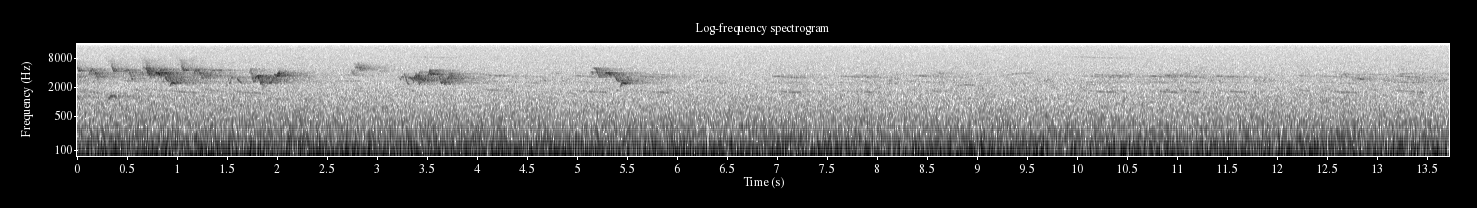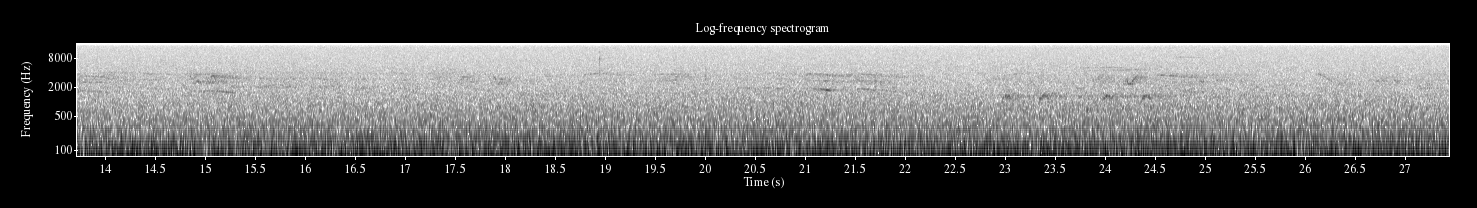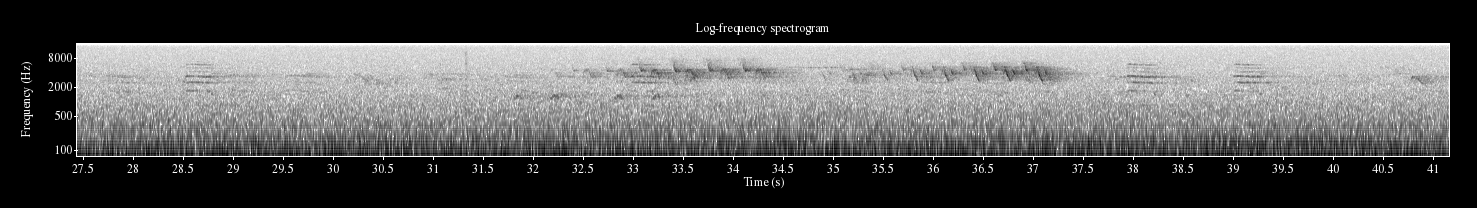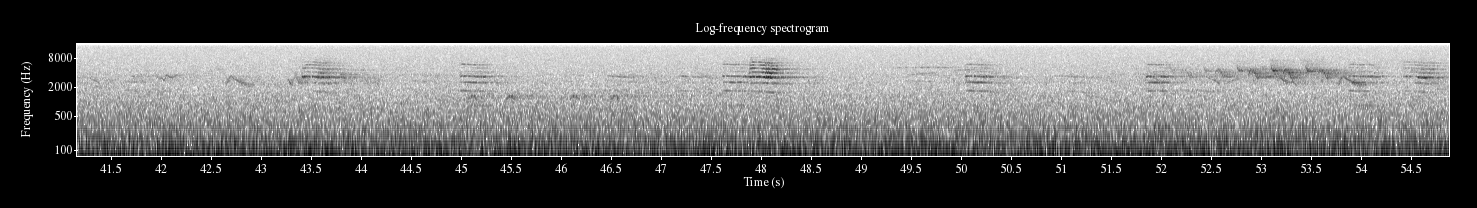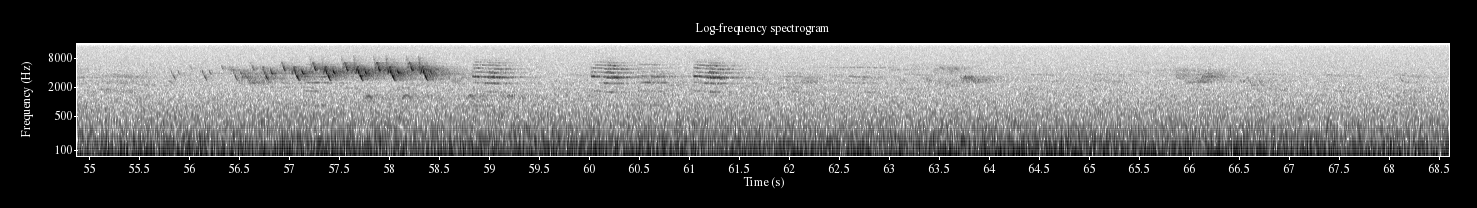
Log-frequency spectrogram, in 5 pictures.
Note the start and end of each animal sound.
[0.00, 0.59] American Crow (Corvus brachyrhynchos)
[0.00, 1.42] Ovenbird (Seiurus aurocapilla)
[0.00, 5.68] Red-eyed Vireo (Vireo olivaceus)
[0.00, 6.23] Blue Jay (Cyanocitta cristata)
[6.92, 29.97] Blue Jay (Cyanocitta cristata)
[22.86, 24.99] American Crow (Corvus brachyrhynchos)
[31.01, 33.42] Blue Jay (Cyanocitta cristata)
[31.62, 33.47] American Crow (Corvus brachyrhynchos)
[32.00, 34.50] Ovenbird (Seiurus aurocapilla)
[34.40, 35.64] Black-throated Green Warbler (Setophaga virens)
[34.78, 37.38] Ovenbird (Seiurus aurocapilla)
[37.74, 39.59] Blue Jay (Cyanocitta cristata)
[40.42, 43.51] Scarlet Tanager (Piranga olivacea)
[43.28, 50.46] Blue Jay (Cyanocitta cristata)
[45.23, 46.86] American Crow (Corvus brachyrhynchos)
[49.31, 50.29] Black-throated Green Warbler (Setophaga virens)
[51.66, 52.27] Blue Jay (Cyanocitta cristata)
[52.13, 53.91] Ovenbird (Seiurus aurocapilla)
[53.09, 54.18] Scarlet Tanager (Piranga olivacea)
[53.78, 54.94] Blue Jay (Cyanocitta cristata)
[55.55, 58.56] Ovenbird (Seiurus aurocapilla)
[57.00, 63.53] Blue Jay (Cyanocitta cristata)
[62.25, 63.38] Black-throated Green Warbler (Setophaga virens)
[63.47, 68.60] Red-eyed Vireo (Vireo olivaceus)
[67.02, 68.60] Blue Jay (Cyanocitta cristata)

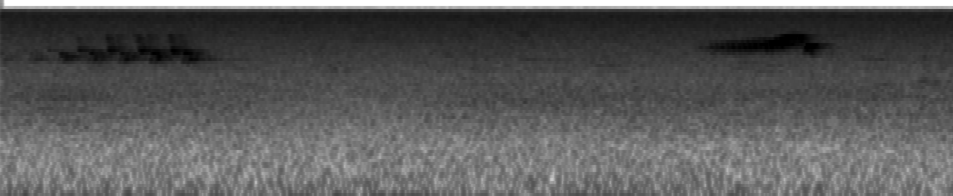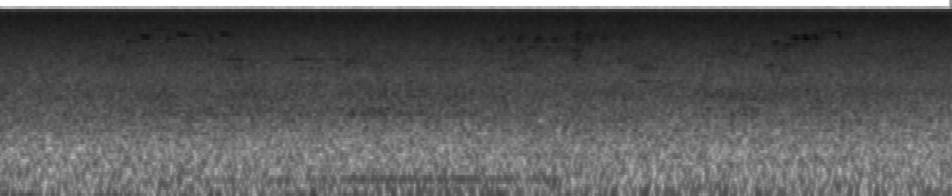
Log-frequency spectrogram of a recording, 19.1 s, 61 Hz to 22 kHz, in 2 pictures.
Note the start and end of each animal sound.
[0.00, 2.25] Ovenbird (Seiurus aurocapilla)
[6.80, 8.59] Northern Parula (Setophaga americana)
[10.55, 11.99] Blackburnian Warbler (Setophaga fusca)
[11.59, 13.35] Blue Jay (Cyanocitta cristata)
[16.92, 18.07] Black-capped Chickadee (Poecile atricapillus)

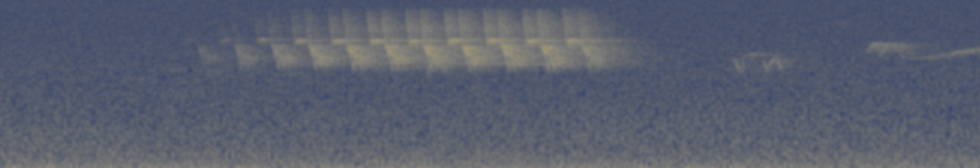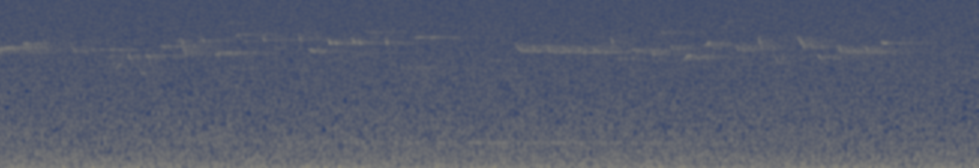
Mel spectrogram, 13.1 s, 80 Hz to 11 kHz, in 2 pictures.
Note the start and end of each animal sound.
[1.24, 4.51] Ovenbird (Seiurus aurocapilla)
[4.85, 13.07] Winter Wren (Troglodytes hiemalis)
[5.55, 7.05] Eastern Wood-Pewee (Contopus virens)

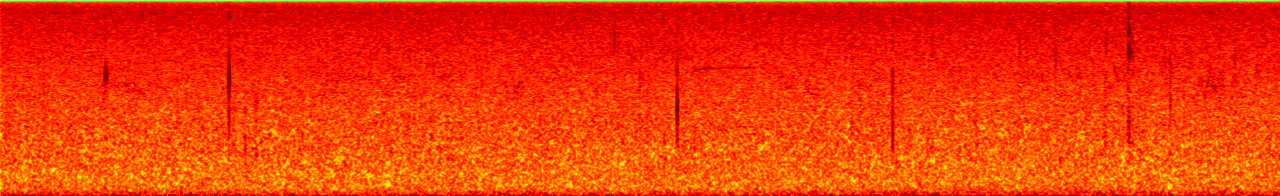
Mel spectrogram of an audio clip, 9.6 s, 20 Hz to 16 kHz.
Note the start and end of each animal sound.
[4.43, 5.89] Black-throated Green Warbler (Setophaga virens)

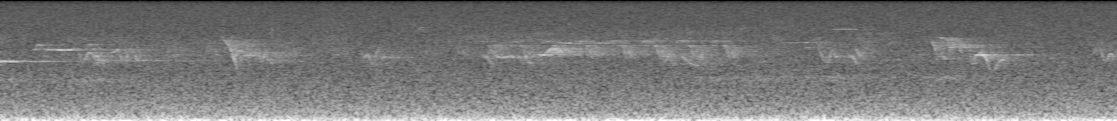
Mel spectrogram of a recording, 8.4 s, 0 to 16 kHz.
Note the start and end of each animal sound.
[0.00, 0.95] American Crow (Corvus brachyrhynchos)
[0.00, 8.38] Red-eyed Vireo (Vireo olivaceus)
[3.61, 5.08] Hermit Thrush (Catharus guttatus)
[3.74, 5.96] Ovenbird (Seiurus aurocapilla)

